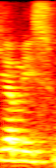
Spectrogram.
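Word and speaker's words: Ahmes: Alors Ames se prononce Yamesu en langue africaine antique, hein, bien sûr.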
